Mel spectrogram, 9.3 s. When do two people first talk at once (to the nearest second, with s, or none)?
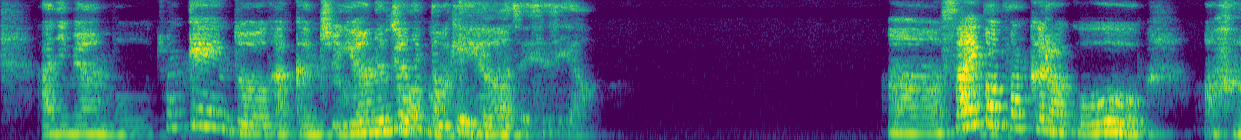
3 s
